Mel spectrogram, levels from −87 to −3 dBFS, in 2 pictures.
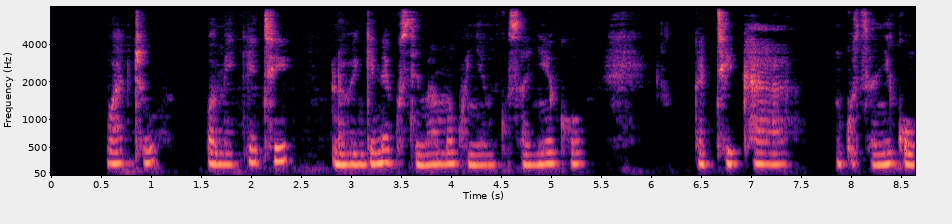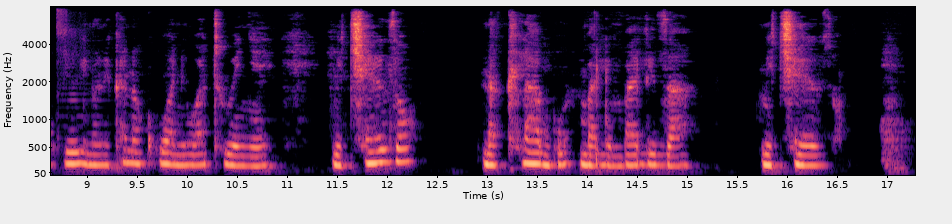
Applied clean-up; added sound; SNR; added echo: neural mask model DeepFilterNet 3.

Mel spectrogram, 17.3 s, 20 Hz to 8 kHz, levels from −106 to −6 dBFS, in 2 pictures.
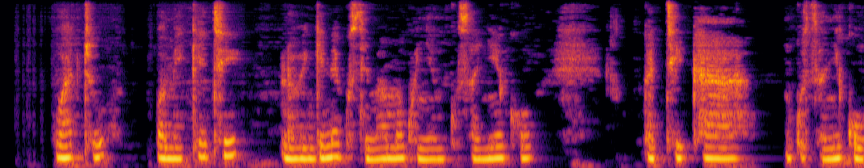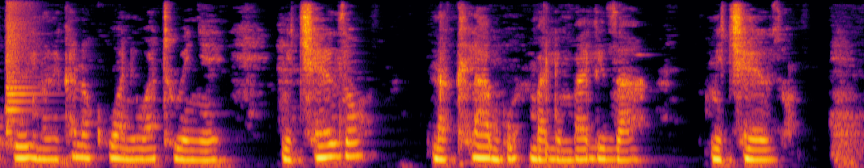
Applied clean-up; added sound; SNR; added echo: classical method WPE with log-MMSE.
